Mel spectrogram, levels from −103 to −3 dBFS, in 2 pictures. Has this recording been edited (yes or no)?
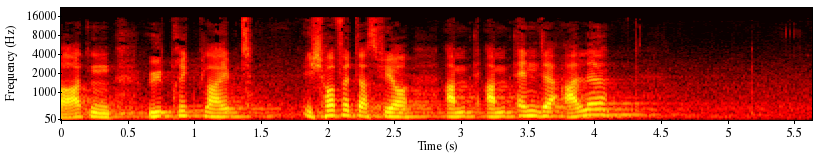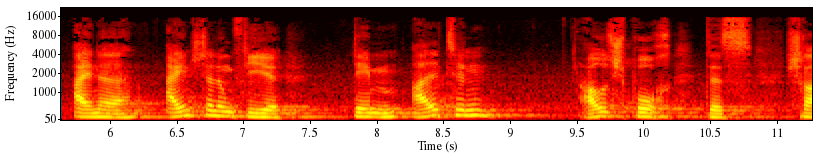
yes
